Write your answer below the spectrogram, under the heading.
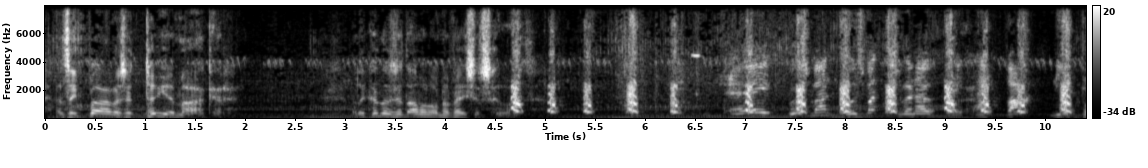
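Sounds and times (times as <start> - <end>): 
speech: 0.1 - 2.0, 3.1 - 5.0, 7.1 - 10.4
mongrel dog barking and yipping: 4.6 - 10.4.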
